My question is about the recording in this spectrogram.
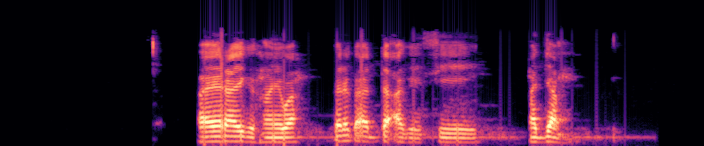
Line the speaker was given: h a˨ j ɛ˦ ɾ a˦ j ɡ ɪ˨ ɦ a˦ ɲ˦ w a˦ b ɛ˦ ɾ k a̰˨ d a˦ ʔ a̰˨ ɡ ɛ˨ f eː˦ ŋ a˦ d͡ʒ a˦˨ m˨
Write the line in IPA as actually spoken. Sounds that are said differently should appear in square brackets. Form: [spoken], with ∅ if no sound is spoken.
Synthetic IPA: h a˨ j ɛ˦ ɾ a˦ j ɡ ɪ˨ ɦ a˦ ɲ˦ w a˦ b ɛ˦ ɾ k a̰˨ d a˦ ʔ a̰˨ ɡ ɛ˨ [s] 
